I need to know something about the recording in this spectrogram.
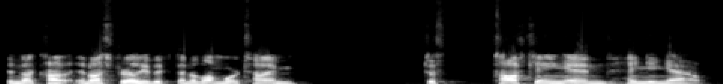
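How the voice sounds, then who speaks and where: A man, a podcast guest, talking in a thoughtful, halting way with many fillers and restarts. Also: mid-range voice, dry recording. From United States. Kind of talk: casual conversational interview. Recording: dull, muffled podcast audio.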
